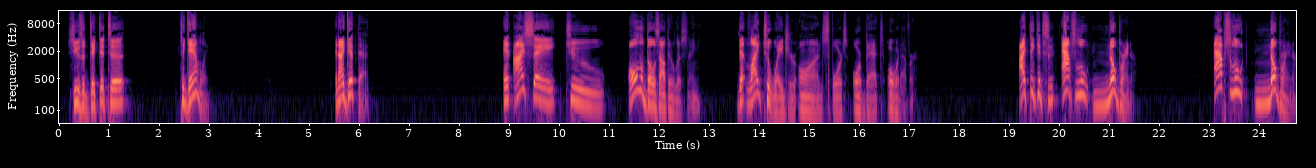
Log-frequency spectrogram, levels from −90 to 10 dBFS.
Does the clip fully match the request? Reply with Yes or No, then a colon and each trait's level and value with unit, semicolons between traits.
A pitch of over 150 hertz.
No: low, 130 Hz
